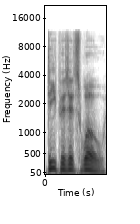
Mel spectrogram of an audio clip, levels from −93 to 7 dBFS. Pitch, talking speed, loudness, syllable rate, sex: 110 Hz, 195 wpm, -14 LUFS, 3.4 syllables/s, male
